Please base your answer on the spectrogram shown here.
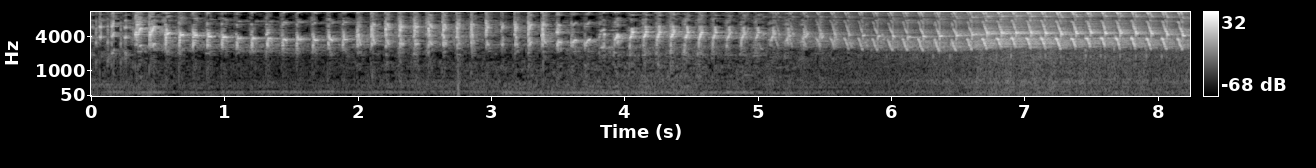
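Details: Lovebird chattering: a long rapid series of high, buzzy chirps at about three per second, shifting gradually in pitch and growing louder toward the end.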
